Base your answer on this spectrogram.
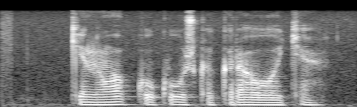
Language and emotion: Russian, neutral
